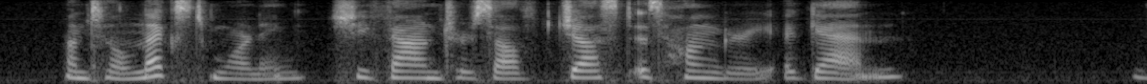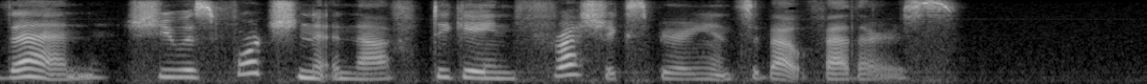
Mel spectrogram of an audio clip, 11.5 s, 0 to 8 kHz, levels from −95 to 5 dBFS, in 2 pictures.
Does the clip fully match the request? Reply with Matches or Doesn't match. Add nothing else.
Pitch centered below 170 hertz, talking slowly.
Doesn't match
